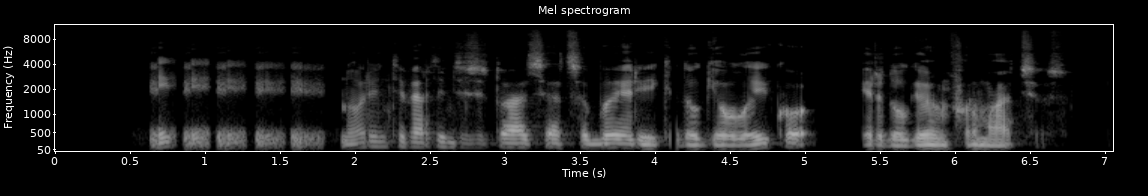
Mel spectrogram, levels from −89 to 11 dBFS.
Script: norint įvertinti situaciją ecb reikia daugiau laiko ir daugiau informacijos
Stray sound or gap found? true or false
true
